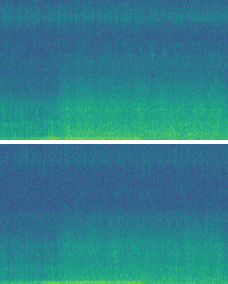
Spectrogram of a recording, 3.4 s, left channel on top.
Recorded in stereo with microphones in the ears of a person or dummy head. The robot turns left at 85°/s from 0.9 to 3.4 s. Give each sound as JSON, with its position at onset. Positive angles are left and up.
{"t": 0.3, "sound": "snoring", "azimuth_deg": -60, "distance_m": 1.6}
